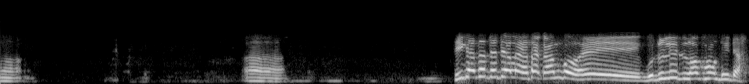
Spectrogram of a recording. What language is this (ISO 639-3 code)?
asm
